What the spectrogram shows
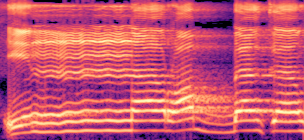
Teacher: Inna guna musyaddadah lagi, roknya rok tebal atau tafkhim karena berharakat fathah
